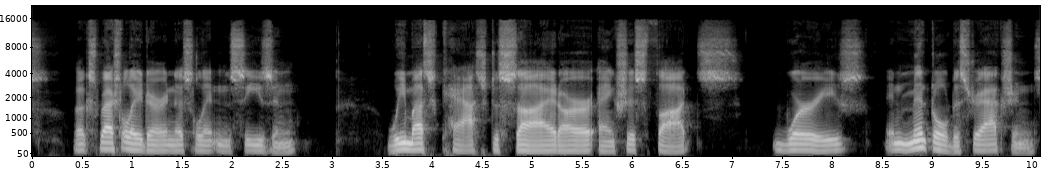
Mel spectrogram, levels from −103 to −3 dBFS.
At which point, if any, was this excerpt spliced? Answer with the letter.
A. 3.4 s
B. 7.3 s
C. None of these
C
